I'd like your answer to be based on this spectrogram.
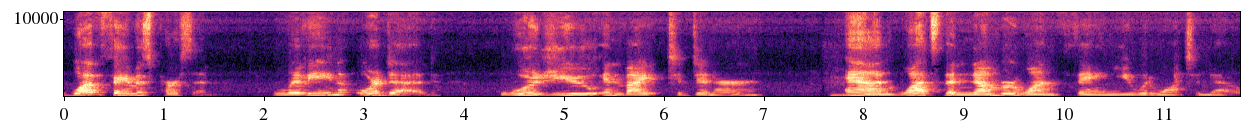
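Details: Adult woman speaking; normal speech.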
